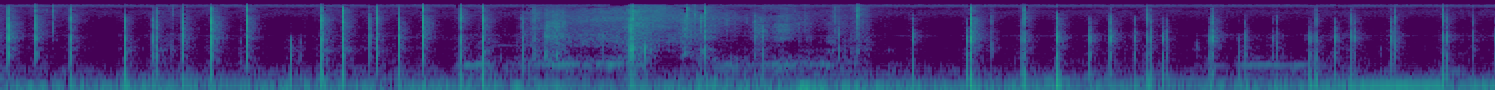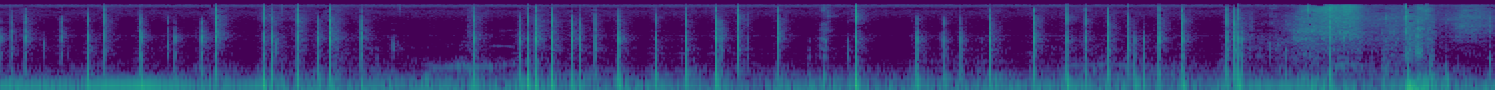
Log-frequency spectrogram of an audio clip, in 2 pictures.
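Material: Plastic.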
